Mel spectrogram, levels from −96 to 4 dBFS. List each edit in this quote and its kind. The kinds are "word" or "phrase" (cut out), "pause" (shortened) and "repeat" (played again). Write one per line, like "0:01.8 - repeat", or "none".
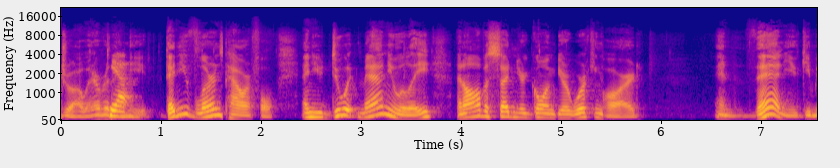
0:01.0 - pause
0:01.6 - phrase
0:05.0 - word
0:05.4 - word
